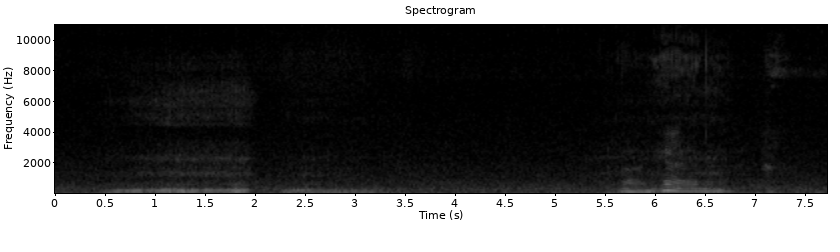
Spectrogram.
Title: Snoring Dog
